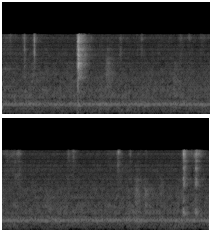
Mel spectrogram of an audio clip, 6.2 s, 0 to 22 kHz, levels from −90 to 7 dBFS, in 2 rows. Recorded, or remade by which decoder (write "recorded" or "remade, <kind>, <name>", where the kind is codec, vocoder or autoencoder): remade, vocoder, Vocos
